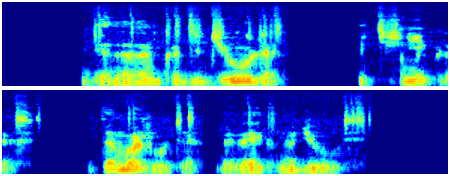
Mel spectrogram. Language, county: Lithuanian, Kaunas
